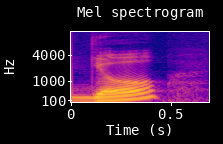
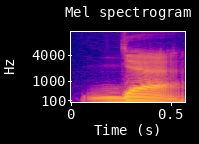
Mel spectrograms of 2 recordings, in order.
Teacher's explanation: Setelah kita mengetahui, oh huruf jim berarti dia termasuk ke dalam huruf yang tipis, karena ketika fathah bunyinya bukan vokal O ya, tapi vokal A nggak dibaca jo, tapi dibaca ja, gitu ya.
